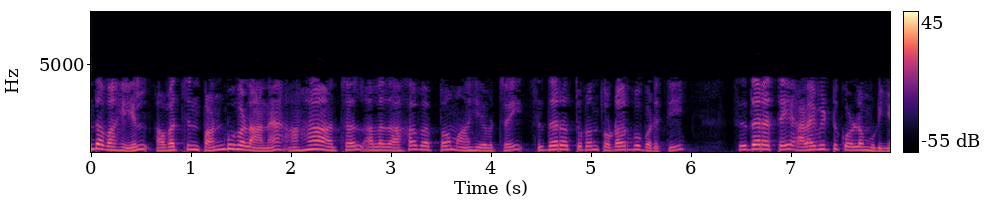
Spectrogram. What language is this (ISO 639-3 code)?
tam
